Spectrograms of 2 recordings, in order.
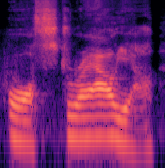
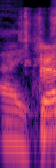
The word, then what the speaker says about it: Australia: Because Americans also with your pronunciation of the name of our country, you all go Australia.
